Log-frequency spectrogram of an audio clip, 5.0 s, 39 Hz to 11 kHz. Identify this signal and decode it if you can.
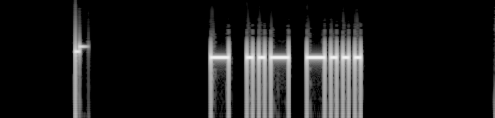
Morse code, heard as a keyed tone, about 20 wpm, 700 Hz. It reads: TUB
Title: Three Challenging Letter-Number Combinations 20wpm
